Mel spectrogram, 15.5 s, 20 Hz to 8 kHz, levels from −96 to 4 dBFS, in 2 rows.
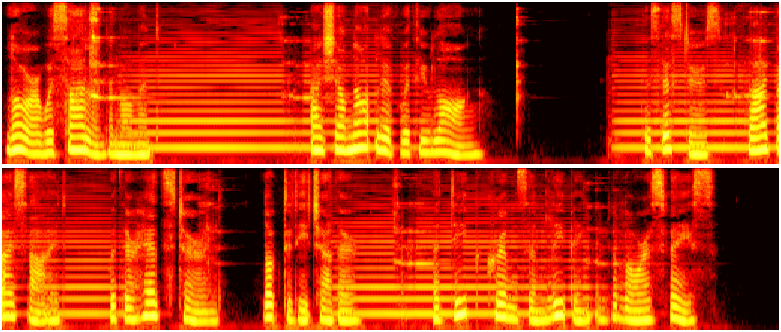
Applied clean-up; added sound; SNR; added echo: neural mask model RNNoise.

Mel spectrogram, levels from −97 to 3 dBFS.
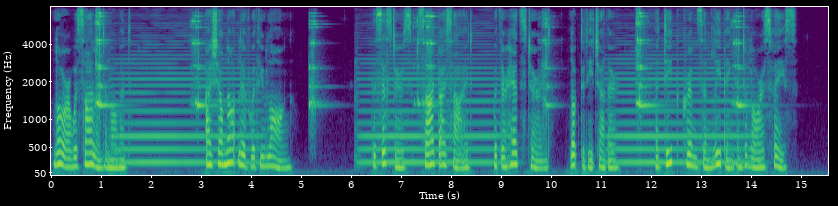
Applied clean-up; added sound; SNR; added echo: none; Bowed string instrument + Chink, clink; 7 dB; none.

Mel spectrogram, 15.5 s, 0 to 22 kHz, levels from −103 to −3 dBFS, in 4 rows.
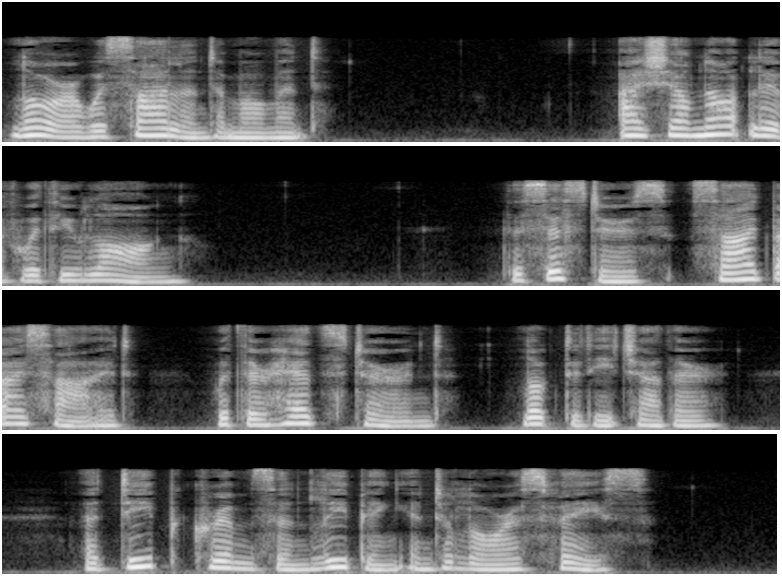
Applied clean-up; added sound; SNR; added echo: none; none; none; none.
